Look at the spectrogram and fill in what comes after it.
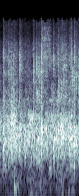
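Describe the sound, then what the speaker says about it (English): An audience at a live event applauds panelists with a steady, fairly loud wash of clapping that fills the room. "Are we clapping for them, please?"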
